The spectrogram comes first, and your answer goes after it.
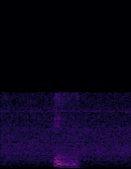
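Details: Two-week-old Icelandic Sheepdog puppies learning to play and bark, indoors; one short, mid-pitched yelp rises out of quiet room hiss and fades within a third of a second.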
